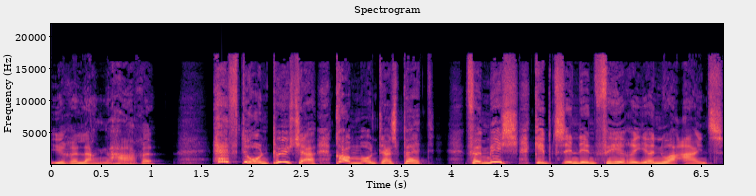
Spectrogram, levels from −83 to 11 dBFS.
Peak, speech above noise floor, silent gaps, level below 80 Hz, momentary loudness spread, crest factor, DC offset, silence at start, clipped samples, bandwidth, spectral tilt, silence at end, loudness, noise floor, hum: 0 dBFS; 25 dB; none; -48 dBFS; 6 LU; 14 dB; under 0.1%; 0 s; under 0.1%; 17.5 kHz; -3.5 dB/octave; 0 s; -14 LUFS; -39 dBFS; none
